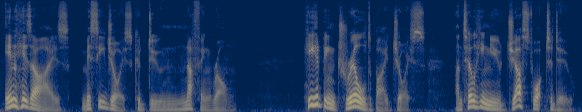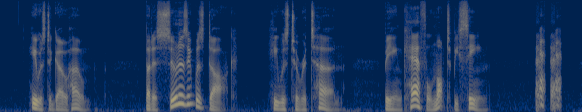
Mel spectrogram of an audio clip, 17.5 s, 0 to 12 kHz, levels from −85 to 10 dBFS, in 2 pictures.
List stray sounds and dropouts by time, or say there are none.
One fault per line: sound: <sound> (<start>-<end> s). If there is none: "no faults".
sound: laugh (16.8-17.2 s)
